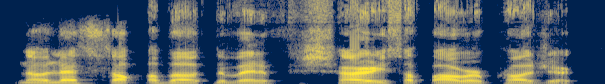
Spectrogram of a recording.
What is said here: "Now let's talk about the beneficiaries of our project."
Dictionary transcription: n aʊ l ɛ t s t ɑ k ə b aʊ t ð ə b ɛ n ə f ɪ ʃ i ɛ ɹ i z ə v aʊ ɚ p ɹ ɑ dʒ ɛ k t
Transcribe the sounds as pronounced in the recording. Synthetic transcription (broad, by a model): n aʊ l ɛ t s t ɑ k ə b aʊ t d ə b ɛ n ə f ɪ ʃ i ɹ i s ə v aʊ ɚ p ɹ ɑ dʒ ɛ k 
